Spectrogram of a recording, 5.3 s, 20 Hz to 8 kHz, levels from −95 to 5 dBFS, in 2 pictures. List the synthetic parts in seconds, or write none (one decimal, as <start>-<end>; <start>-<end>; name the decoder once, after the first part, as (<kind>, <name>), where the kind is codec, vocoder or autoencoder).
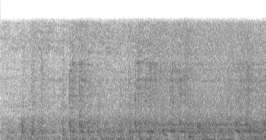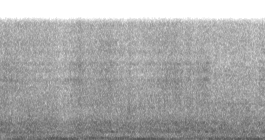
1.5-4.7 (autoencoder, DAC-VAE)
